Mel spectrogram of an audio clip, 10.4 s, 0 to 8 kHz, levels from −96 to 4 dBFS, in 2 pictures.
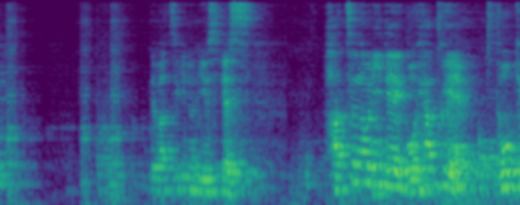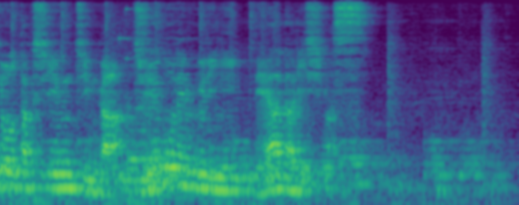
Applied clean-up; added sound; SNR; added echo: neural separator model SepFormer DNS4.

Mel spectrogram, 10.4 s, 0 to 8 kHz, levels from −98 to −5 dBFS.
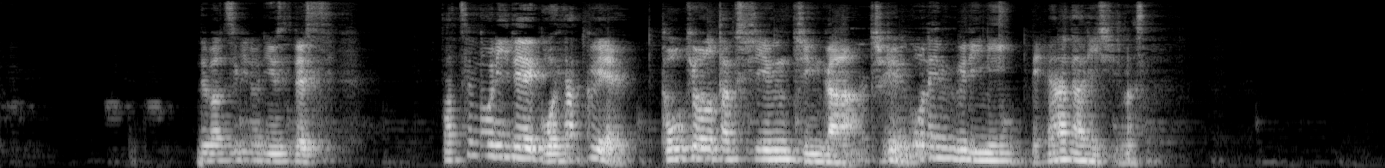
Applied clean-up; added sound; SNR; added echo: neural mask model DeepFilterNet 3.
